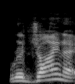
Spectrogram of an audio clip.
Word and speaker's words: Regina: Regina, it rhymes with fun.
